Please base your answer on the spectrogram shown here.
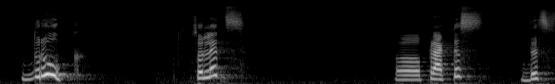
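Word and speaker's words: друг: G is again a voiced consonant. So, this voiced consonant will be pronounced as k, druk.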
